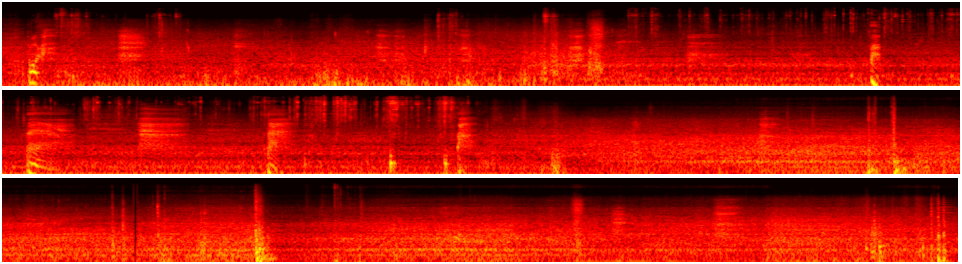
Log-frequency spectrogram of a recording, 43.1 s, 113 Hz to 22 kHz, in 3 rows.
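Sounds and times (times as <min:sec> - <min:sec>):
metal tire chains clinking: 0:00.4 - 0:02.8, 0:08.0 - 0:22.4, 0:25.7 - 0:26.1, 0:33.4 - 0:34.4
diesel truck idling: 0:08.4 - 0:43.0.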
